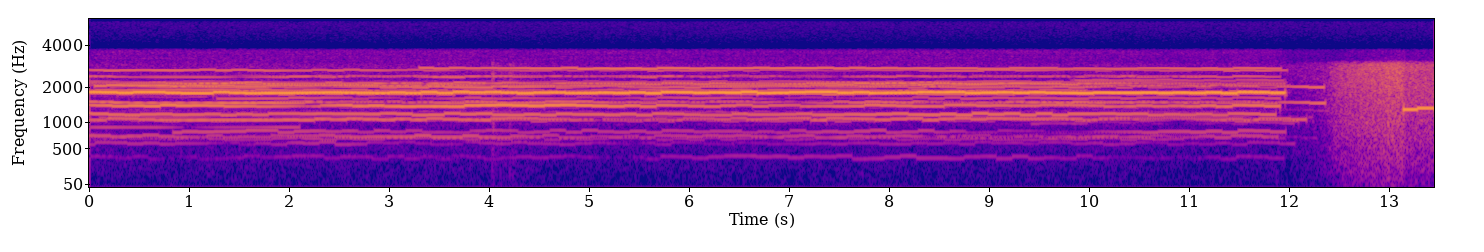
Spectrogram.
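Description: FT8.
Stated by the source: FT8 signal received via WebSDR, a test case.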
